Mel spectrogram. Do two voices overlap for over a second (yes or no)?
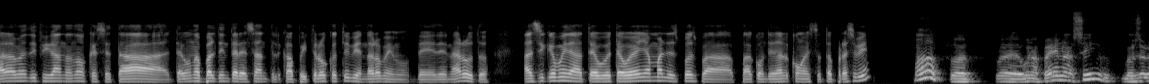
no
